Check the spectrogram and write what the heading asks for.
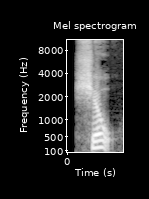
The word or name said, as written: sjov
